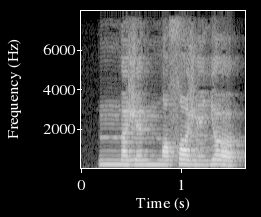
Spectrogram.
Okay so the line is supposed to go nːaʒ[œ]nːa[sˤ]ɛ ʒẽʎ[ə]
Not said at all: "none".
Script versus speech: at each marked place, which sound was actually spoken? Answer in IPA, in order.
ɛ, sˤ, ʌ

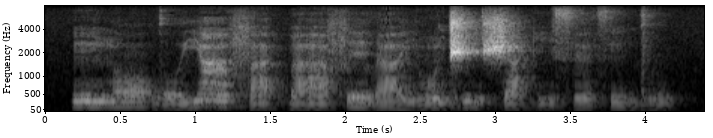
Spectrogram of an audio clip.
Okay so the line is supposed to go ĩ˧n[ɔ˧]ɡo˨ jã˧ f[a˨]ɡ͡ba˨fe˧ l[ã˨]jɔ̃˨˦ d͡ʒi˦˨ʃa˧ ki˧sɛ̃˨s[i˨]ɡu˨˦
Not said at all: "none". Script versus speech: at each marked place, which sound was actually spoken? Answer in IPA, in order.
ɔ˧, a˨, a˨, ĩ˨

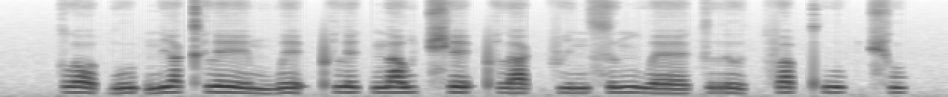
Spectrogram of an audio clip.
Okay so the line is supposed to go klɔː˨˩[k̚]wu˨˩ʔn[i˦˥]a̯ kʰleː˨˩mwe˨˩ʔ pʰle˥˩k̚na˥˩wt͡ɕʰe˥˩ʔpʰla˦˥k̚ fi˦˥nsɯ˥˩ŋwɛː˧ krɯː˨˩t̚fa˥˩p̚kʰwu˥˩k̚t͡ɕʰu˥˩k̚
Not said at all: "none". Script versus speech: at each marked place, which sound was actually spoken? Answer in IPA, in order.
t̚, i˦˥

